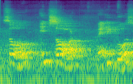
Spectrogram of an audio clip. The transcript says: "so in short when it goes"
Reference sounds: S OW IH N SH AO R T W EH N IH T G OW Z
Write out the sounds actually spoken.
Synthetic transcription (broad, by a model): S OW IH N S AO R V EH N IH T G OW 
